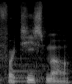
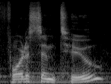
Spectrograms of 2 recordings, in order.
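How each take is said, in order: First: The name ends with an 'oh' sound. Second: The name ends with a separate 'two' sound. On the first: "I've been calling it Fortissimo" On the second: "Do you say Fortissim two"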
